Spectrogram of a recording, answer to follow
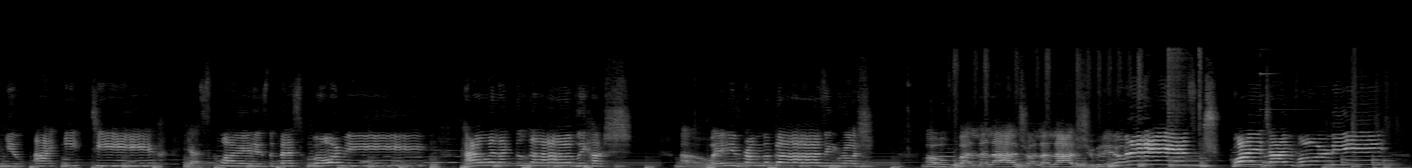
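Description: A woman singing a musical-theatre song with wide vibrato on held notes, over a backing track with instrumental accompaniment and a regular low beat.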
